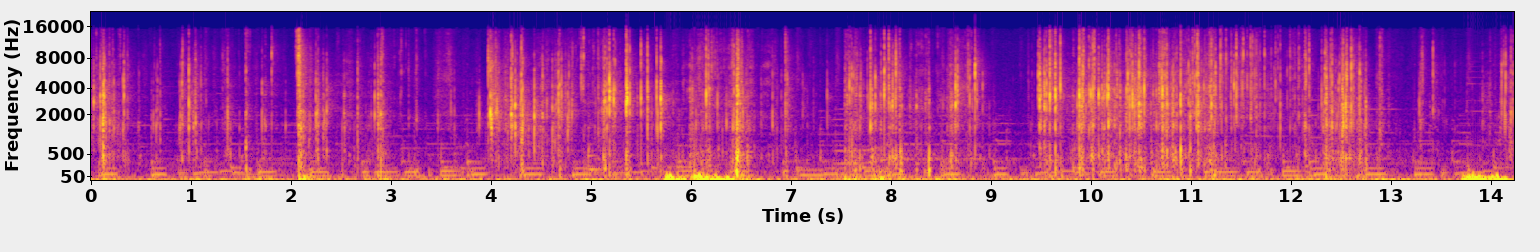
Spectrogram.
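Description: A plastic blind-bag toy packet crinkling and crackling in irregular bursts as hands handle it and open it, over background music.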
